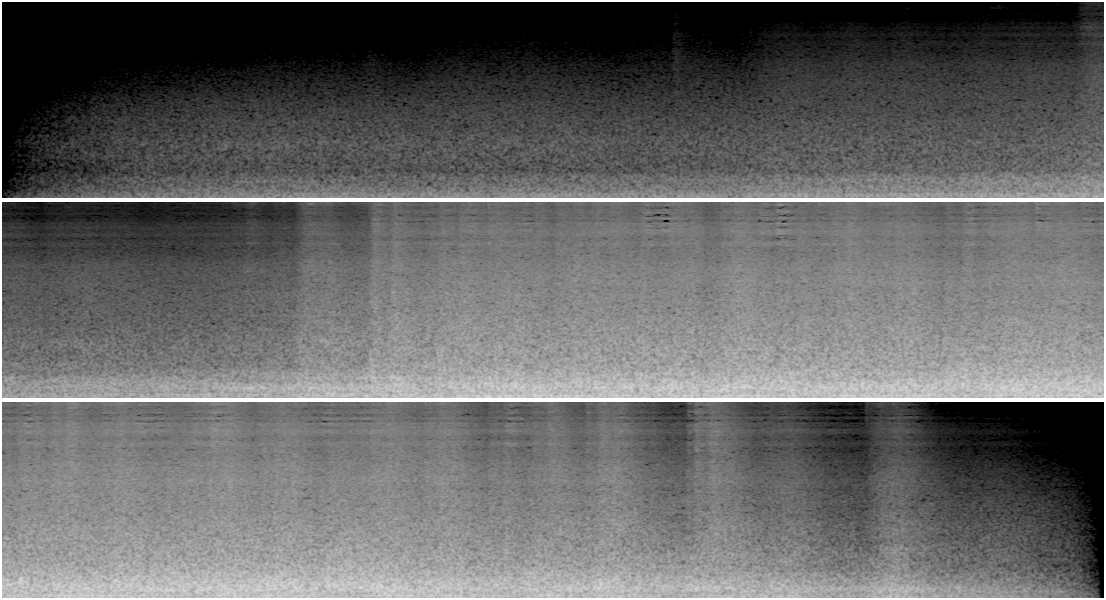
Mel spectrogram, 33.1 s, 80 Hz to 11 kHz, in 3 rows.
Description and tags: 0309 Train over bridge from below 3
Train, metro passing over the bridge, recording from below the bridge.
20120616
field-recording, korea, metro, seoul, train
